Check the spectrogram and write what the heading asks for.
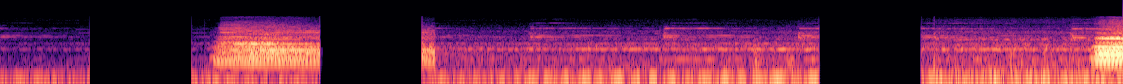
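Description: CSX freight locomotive horn sounding two short blasts as the train approaches the grade crossing, one about a second in and one near the end, each cut off abruptly.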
